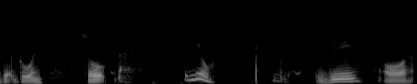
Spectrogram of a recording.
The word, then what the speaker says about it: Buidhe: So Meall Buidhe, or I think it's spelt BH, so and then BH is in Gaelic's normally V.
